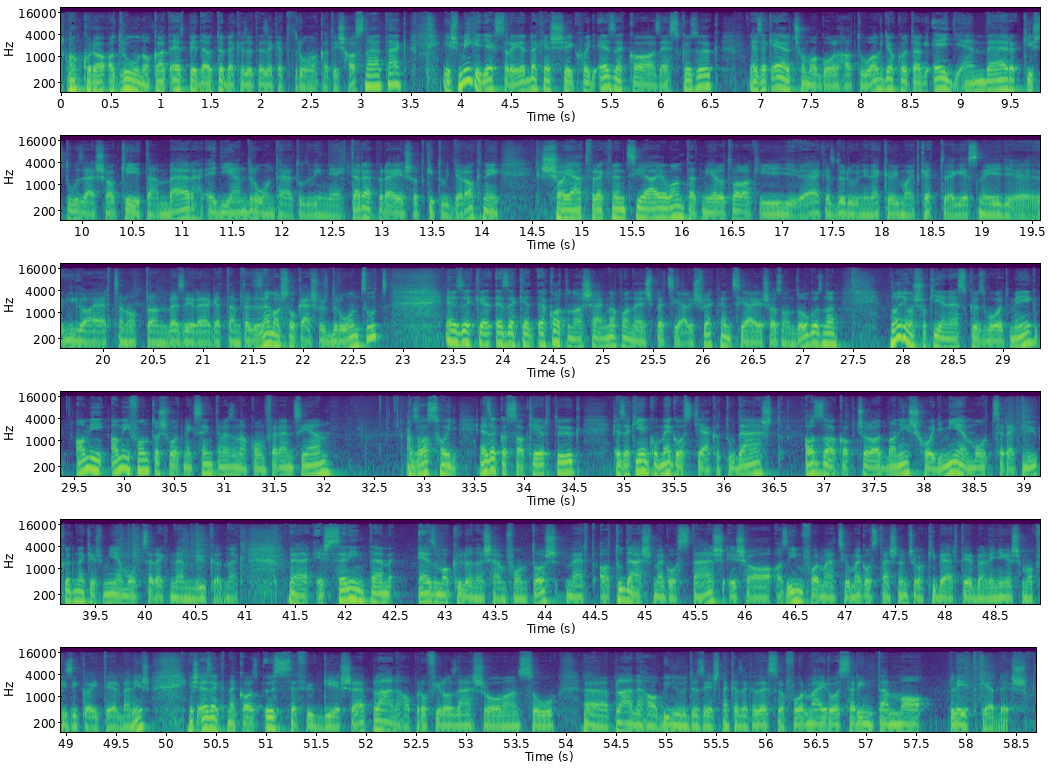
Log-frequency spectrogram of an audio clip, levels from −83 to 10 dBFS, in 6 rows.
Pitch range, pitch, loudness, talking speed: 85-115 Hz, 95 Hz, -15 LUFS, 160 wpm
